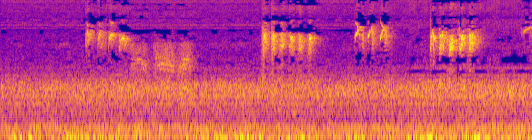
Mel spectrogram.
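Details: A Black-capped Chickadee gives its namesake alarm call: high, thin notes followed by a few short buzzy bursts about a second apart, over a steady low rumble. More repeated "dee" notes signal greater threat or danger.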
